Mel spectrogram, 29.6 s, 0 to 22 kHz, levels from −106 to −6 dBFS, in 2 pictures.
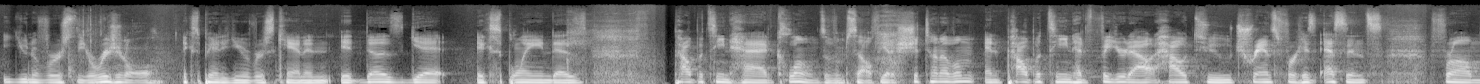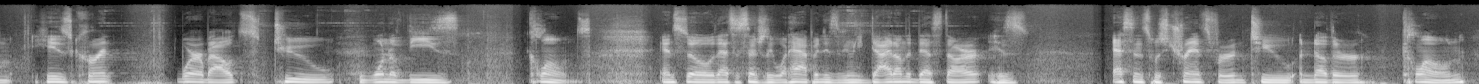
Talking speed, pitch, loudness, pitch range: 130 wpm, 110 Hz, -20 LUFS, 100-120 Hz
